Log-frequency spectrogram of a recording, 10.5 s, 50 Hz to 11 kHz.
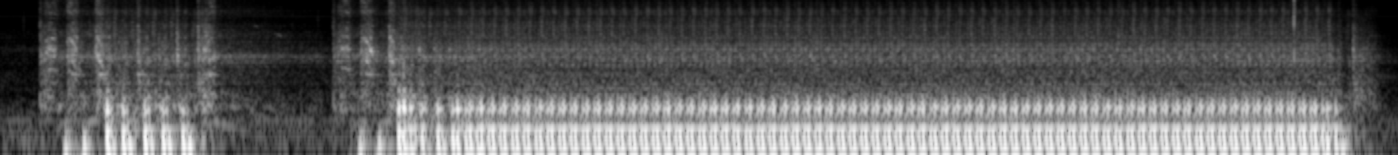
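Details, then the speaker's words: KTM 890 Adventure R Rally, cold start after about 45°F night: after three failed attempts that cough and die, it catches and chugs with a heavy, lumpy beat, running very rough as if on one cylinder; known unresolved platform issue. "so I just hit the starter button and just it's a you know it just dies out and you can hear it runs very rough like it's running on one cylinder"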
